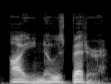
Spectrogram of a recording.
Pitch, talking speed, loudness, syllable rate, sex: 100 Hz, 160 wpm, -17 LUFS, 4.4 syllables/s, male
